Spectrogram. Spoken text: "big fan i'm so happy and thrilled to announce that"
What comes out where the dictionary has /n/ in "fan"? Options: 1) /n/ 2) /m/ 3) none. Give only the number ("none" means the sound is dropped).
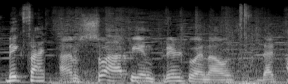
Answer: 3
